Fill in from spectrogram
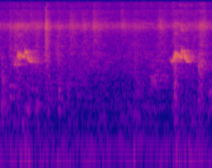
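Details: Young budgerigar calling in the summoning style that draws replies from other budgerigars: two separate bright, warbled chirps, one near the start and one near the end, with quiet hum in between.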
